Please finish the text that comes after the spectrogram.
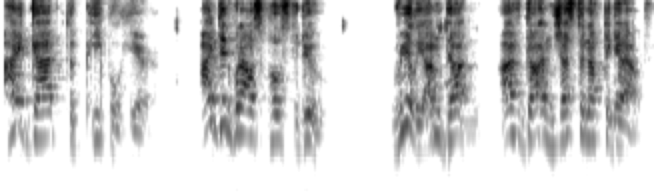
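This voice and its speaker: A defensive recruiter played by a man in a staged play reading, evasive and pleading. The voice is husky, with very mobile intonation. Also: high-pitched, sing-song, moderate pace, bright, forceful tone, heavily acted. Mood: fed up.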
